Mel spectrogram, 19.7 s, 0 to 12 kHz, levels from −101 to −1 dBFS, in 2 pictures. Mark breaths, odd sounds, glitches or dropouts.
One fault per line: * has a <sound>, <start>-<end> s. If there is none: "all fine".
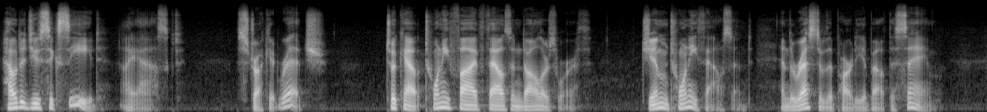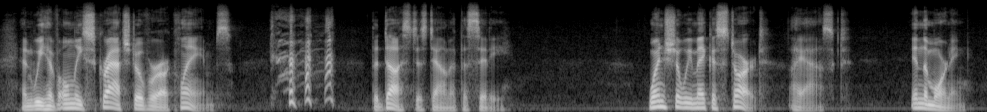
* has a laugh, 12.6-13.2 s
